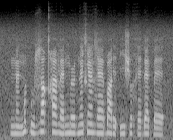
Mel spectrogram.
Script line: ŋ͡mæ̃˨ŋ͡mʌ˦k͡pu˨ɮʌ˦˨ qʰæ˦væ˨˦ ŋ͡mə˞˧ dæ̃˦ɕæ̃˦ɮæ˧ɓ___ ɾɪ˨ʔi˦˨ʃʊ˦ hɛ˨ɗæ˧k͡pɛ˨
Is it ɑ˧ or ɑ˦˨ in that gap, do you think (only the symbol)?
ɑ˧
